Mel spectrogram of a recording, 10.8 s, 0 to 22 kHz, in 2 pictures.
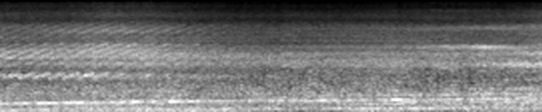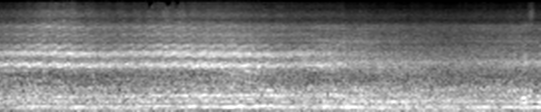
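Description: A Class 360 electric train pulls out of Colchester station bound for Clacton, its motors whining up in pitch as it accelerates, with rumbling wheels and a rising, sustained roar close by.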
